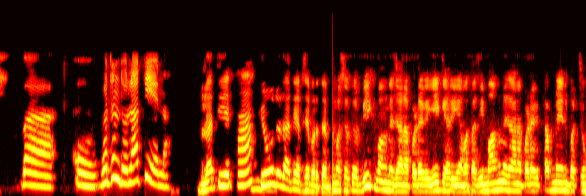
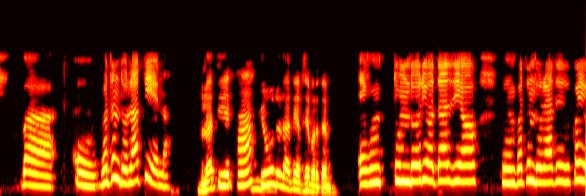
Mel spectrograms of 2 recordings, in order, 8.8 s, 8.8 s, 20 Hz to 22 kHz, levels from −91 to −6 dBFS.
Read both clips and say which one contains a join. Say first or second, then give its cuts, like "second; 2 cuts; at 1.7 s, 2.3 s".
first; 1 cut; at 5.0 s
